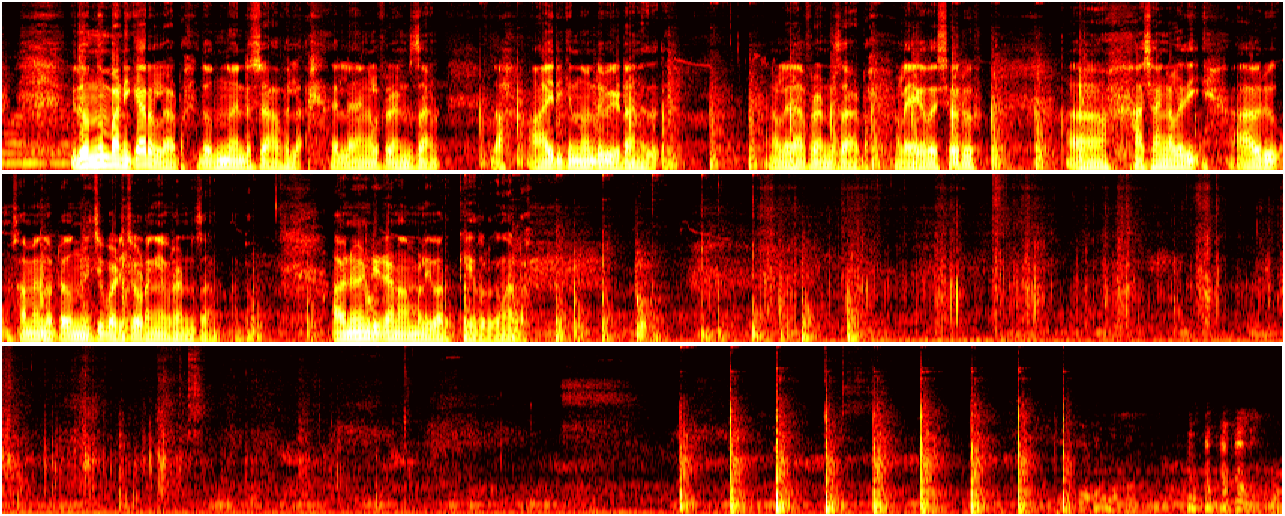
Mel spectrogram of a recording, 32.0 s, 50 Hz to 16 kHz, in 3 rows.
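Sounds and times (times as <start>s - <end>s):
hammers tapping nails: 3.9s - 9.3s, 10.6s - 18.0s, 27.0s - 30.4s.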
